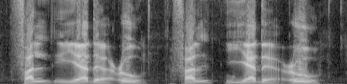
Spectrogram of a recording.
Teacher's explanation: দাল কলকলা করতে হবে, ধাক্কা মারতে হবে দালে একটা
